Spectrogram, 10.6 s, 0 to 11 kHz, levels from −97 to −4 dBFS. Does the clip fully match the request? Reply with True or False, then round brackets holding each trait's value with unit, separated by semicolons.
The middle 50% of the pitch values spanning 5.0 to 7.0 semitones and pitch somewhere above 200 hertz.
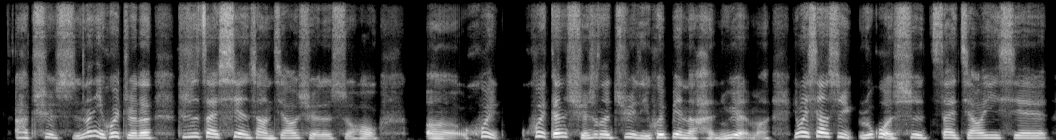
True (5.5 semitones; 210 Hz)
